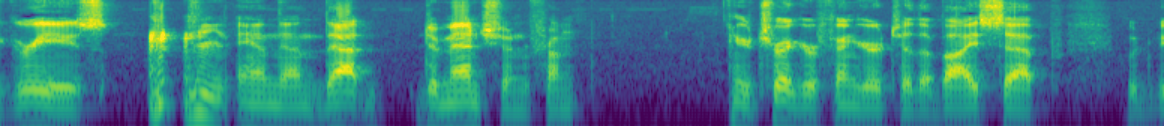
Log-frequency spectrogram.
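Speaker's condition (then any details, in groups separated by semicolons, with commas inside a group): No condition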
